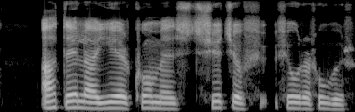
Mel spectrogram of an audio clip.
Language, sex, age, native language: Icelandic, male, 13, Icelandic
